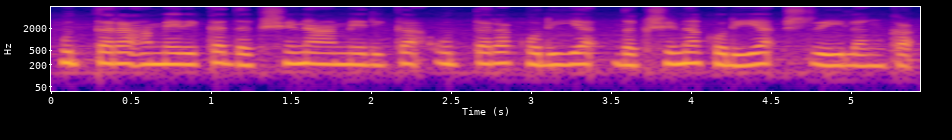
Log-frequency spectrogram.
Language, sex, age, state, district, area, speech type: Kannada, female, 18-30, Karnataka, Chamarajanagar, rural, spontaneous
